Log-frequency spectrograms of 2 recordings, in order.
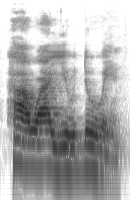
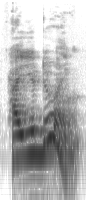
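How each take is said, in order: First: The word are is clearly pronounced in full. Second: The word are is reduced almost to nothing. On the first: The speaker calls it wrong. "so I don't say" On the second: The speaker calls it right. "there is a weak form here"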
